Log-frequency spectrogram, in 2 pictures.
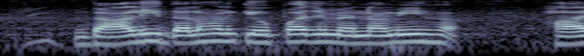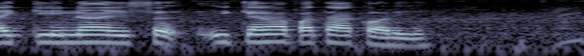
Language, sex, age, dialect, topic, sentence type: Maithili, male, 18-24, Southern/Standard, agriculture, question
